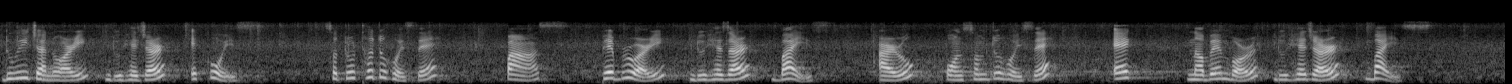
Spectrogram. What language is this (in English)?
Assamese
